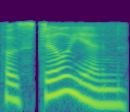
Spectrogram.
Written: postilion

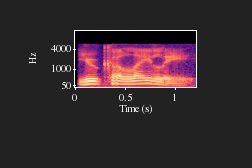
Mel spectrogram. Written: ukelele

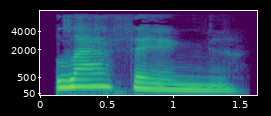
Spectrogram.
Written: lathing

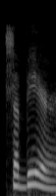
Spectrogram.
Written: sabir

